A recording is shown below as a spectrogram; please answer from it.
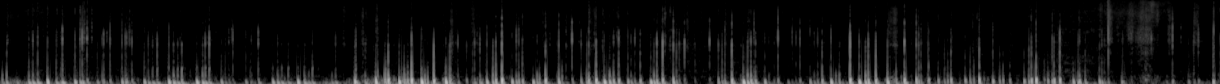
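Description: A round, thin, solid cork coaster is held close to the microphone while fingertips tap and scratch it rapidly. The result is a dense, uneven stream of dull, low, muffled thumps that stop instantly, with faint, light scratching between them.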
